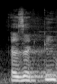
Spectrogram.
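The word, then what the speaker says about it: adjective: मेरे प्यारे दोस्तों, ये जो डी है ये बोला नहीं जाता। ए और जे के बीच में डी कभी बोला नहीं जाता है, हमेशा साइलेंट रहने वाला होगा।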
